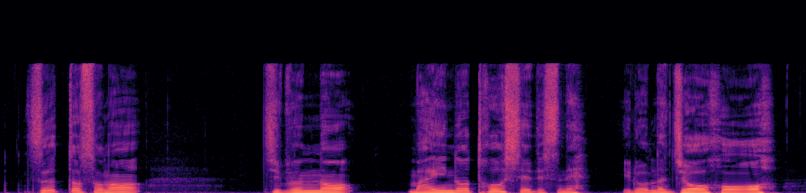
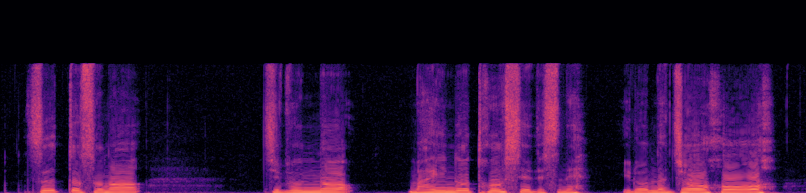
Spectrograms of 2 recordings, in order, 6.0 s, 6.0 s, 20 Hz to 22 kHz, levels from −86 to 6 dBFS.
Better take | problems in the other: first | distortion; heavy; 14% of the sound clipped

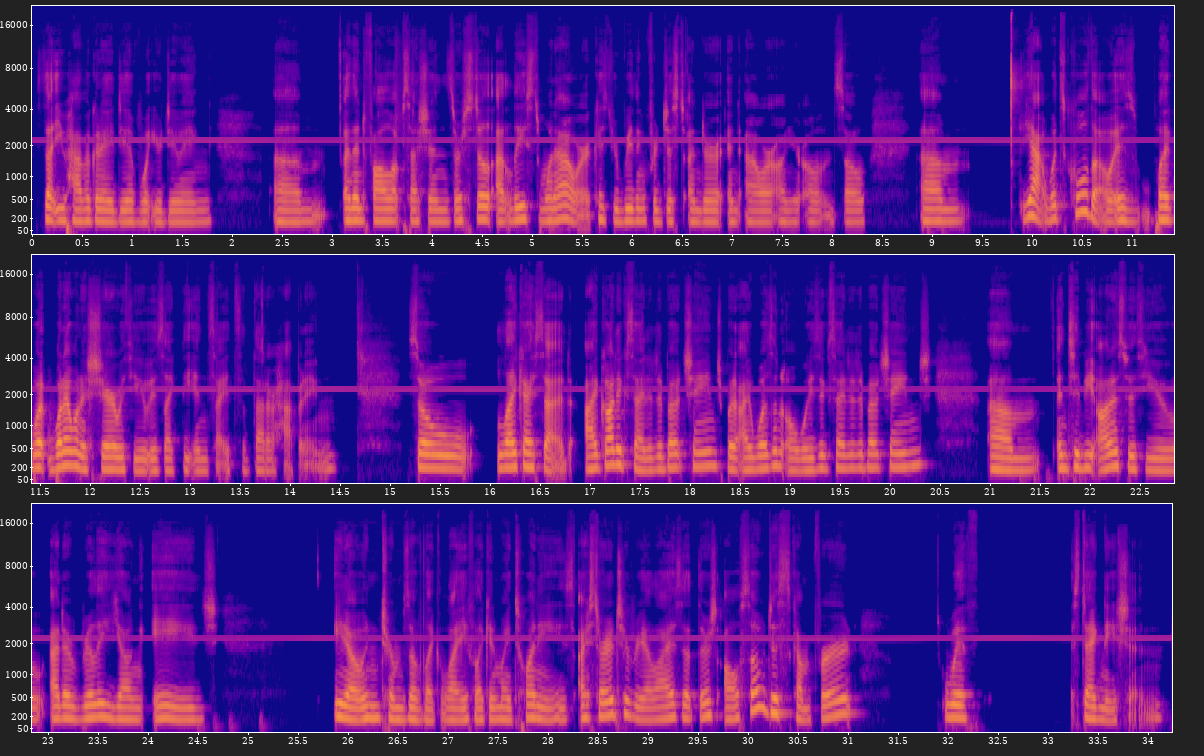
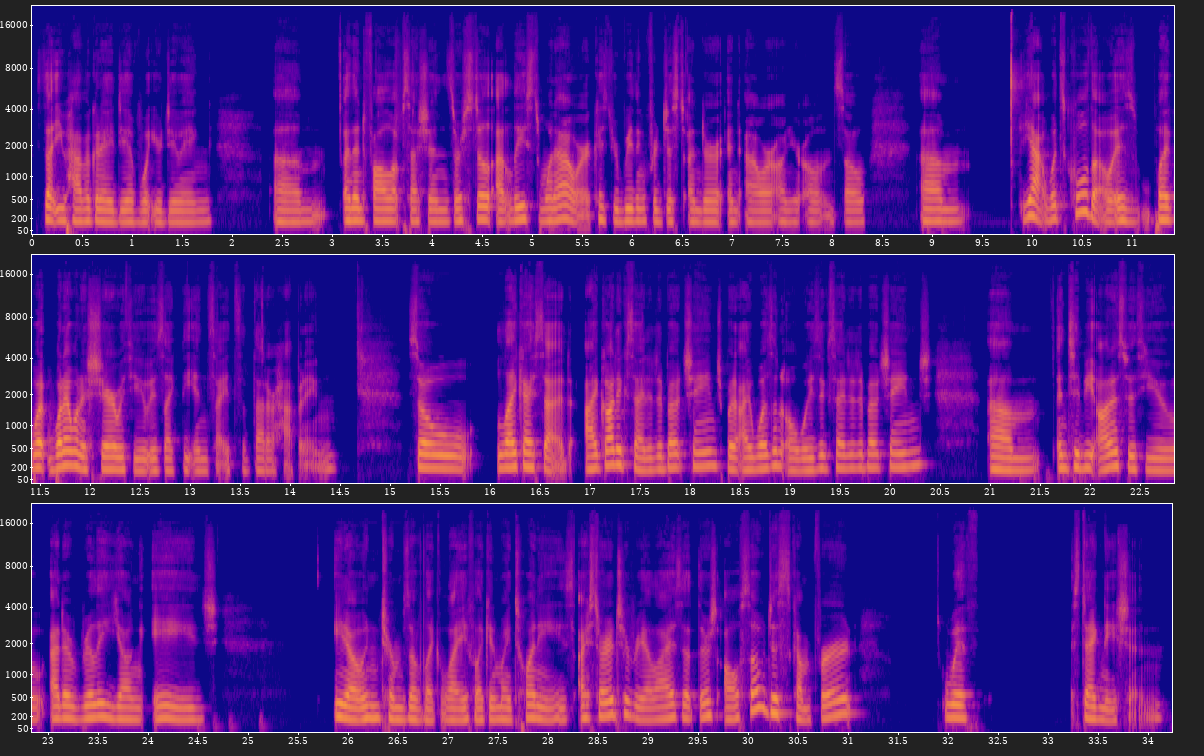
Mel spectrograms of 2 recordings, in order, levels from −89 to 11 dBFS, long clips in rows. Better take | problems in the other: second | high-pitched whine; faint; throughout; 2 kHz, 25 dB below the speech

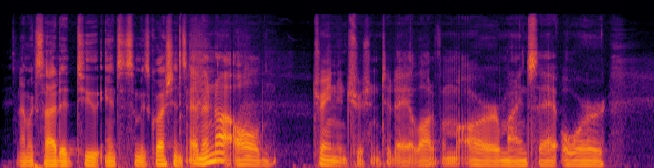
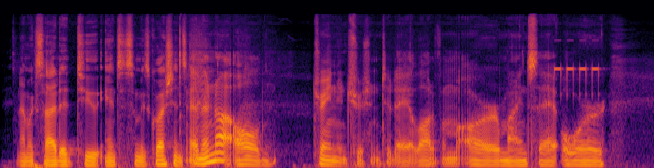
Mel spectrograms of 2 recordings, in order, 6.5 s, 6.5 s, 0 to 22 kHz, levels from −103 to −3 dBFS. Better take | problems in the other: first | alarm; faint; at 5.5 s; peak 10 dB below the speech

